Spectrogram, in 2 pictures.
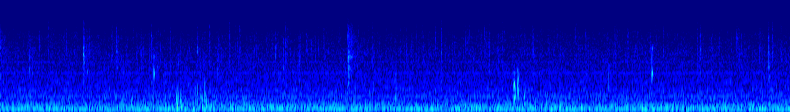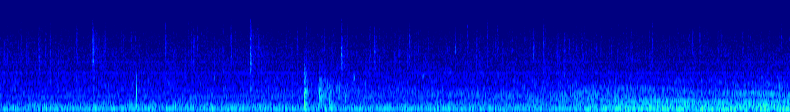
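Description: A campfire crackles and pops steadily.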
